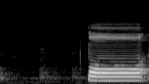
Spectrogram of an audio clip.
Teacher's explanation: জিহ্বার আগা, সামনের, উপরে 2টা দাঁত, বড় দাঁত, ওই 2 বড় দাঁতের গোড়ার সঙ্গে লাগবে এবং কি হবে মোটা হবে।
